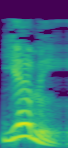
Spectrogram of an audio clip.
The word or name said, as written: yummy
